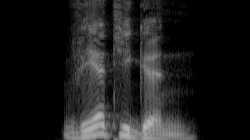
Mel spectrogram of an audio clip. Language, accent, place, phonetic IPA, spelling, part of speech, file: German, Germany, Berlin, [ˈveːɐ̯tɪɡn̩], wertigen, adjective, De-wertigen.ogg
- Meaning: inflection of wertig: 1. strong genitive masculine/neuter singular 2. weak/mixed genitive/dative all-gender singular 3. strong/weak/mixed accusative masculine singular 4. strong dative plural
